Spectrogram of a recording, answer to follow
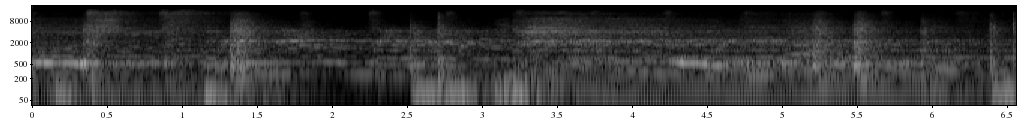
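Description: Psychedelic/progressive rock band playing live: drum kit with several cymbal crashes, electric guitars, bass and keyboards, and a sung vocal line held over them.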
